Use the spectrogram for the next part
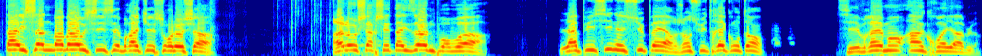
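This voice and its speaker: Chatting casually for a vlog at his backyard pool, a young man affectionately calls and coaxes his dogs. He has a high voice, and the recording is studio quality with no room sound.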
